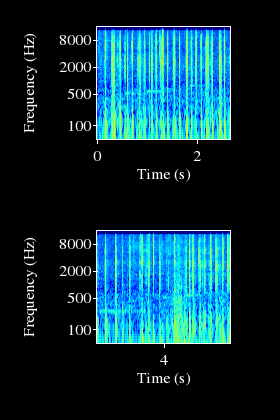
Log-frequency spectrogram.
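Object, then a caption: Plaid fabric and faux-leather wallet. Long nails rapidly scratch and tap across the plaid fabric and brown faux-leather surfaces of a wallet held close to a microphone. The result is a dense run of dry, crackly, zipper-like scrapes with sharp bright clicks over a thick low thump, each stroke dying away almost instantly.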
